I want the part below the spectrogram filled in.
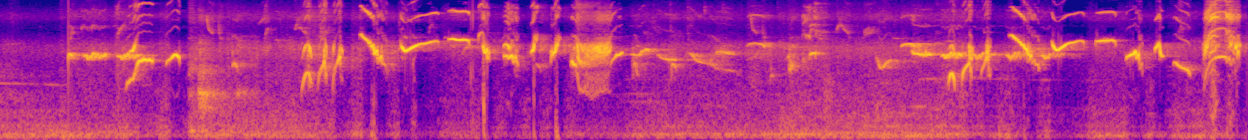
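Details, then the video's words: Loud, open-voiced oriental magpie-robin song meant to lure others into singing: rapid clear whistled notes, sharp chips and twisting slurs in a near-continuous stream, with faint low background hum. "suara kacer ngeplong keras cocok untuk pancingan Kacer Maret bunyi!"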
